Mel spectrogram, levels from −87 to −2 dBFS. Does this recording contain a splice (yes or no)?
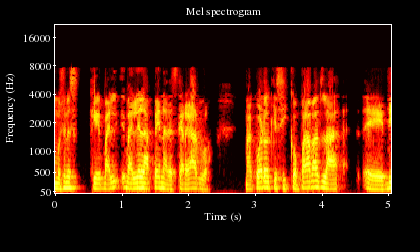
no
